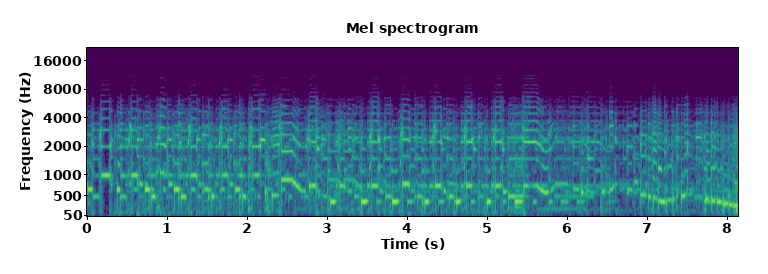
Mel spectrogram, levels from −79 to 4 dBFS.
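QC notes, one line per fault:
No faults detected.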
